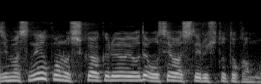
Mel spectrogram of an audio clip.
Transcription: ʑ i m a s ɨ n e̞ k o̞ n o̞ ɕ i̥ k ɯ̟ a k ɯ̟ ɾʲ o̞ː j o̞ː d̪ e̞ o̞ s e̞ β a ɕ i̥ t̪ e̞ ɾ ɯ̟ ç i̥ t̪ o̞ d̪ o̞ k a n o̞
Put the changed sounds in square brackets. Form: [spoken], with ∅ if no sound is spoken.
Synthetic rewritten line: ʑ i m a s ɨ n e̞ k o̞ n o̞ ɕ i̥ k ɯ̟ a k ɯ̟ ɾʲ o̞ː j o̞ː d̪ e̞ o̞ s e̞ β a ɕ i̥ t̪ e̞ ɾ ɯ̟ ç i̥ t̪ o̞ [t̪] o̞ k a [m] o̞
